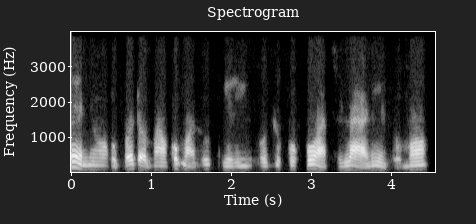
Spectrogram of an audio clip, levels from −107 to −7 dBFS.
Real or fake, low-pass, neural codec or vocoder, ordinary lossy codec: fake; 3.6 kHz; codec, 16 kHz, 4 kbps, FreqCodec, larger model; Opus, 32 kbps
